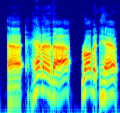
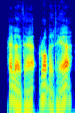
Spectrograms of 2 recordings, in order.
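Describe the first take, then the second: First: Louder booming greeting into the phone; projecting far too much at the receiver; talking loud. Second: Said in the usual way. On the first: Real, not acted. Retired judge introducing himself on the phone, too loud. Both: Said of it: "Sorry, I'm talking loud".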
